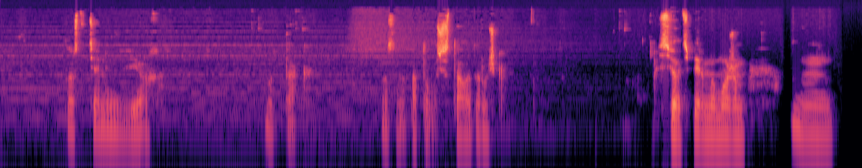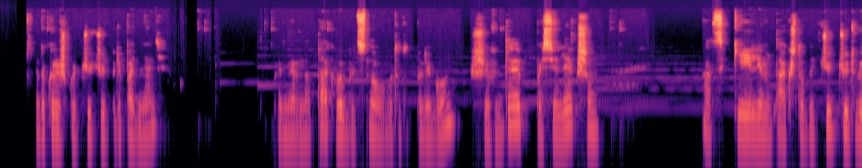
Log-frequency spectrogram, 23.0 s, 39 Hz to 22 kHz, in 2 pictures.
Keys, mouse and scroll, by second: 3.5 Tab, 3.7 scroll down 2, 3.8 click, 4.0-4.6 middle drag, 4.6 scroll down 1, 4.7-6.7 middle drag, 6.7 scroll up 1, 6.7 scroll down 1, 6.9 scroll up 1, 6.9 scroll down 1, 7.1-8.1 shift+middle drag, 8.1 click, 8.8 KP_3, 10.6-11.9 shift+middle drag, 11.9 shift+click, 12.3-12.7 middle drag, 12.7-13.1 scroll up 1, 13.1 middle click, 13.5 g, 14.2 middle click, 14.9 click, 15.1 scroll down 1, 15.3 Tab, 15.5 3, 15.6 click, 16.0-17.8 scroll up 2, 17.8 shift+d, 18.5 p, 19.1 Tab, 19.5 click, 20.0-20.5 middle drag, 20.5-20.8 scroll up 2, 20.8 Tab, 21.1 a, 21.9 KP_7.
